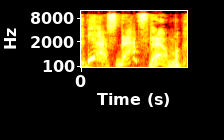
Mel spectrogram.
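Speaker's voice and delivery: slow, high, glad call; happy cry. Acted. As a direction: cry it out with joy. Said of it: "I cried happily".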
